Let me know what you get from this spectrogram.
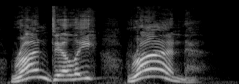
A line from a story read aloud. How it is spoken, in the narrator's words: he yelled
